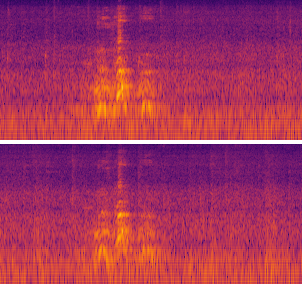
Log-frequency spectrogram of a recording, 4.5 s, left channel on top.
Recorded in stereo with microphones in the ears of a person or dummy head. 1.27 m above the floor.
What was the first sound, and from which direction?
A dog barking, 35° left (ahead or behind).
